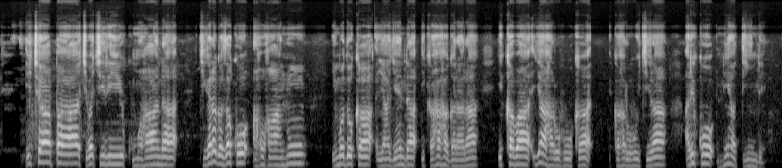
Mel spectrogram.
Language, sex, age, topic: Kinyarwanda, male, 18-24, government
